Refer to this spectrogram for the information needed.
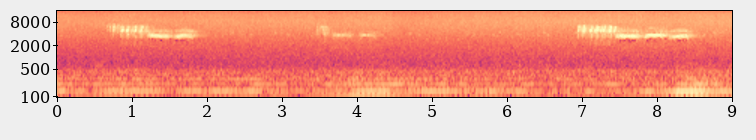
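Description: A faint call from a bird across the road and up the hill, answering another bird, repeats twice in short high-pitched bursts, with a brief weaker note between them, over a steady low rumbling background hum.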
